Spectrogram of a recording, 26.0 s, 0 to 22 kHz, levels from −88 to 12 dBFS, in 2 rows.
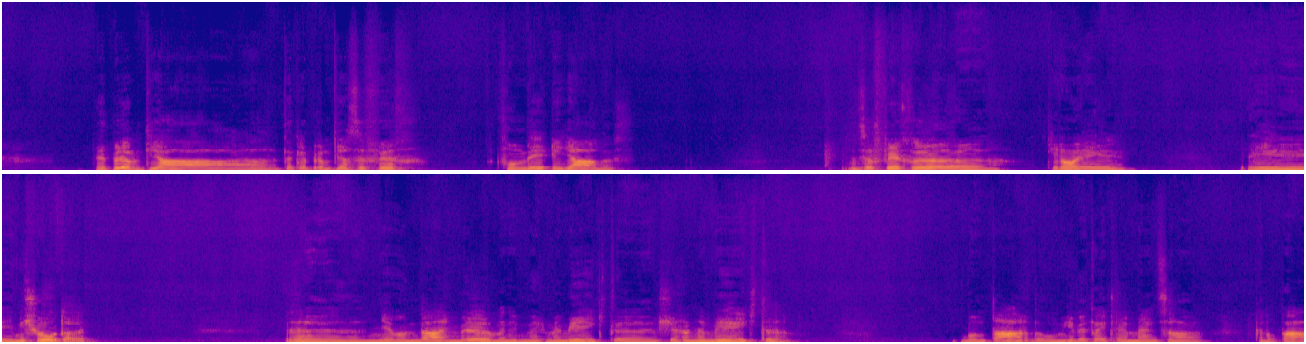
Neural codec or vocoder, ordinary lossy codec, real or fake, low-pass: codec, 44.1 kHz, 3.4 kbps, Pupu-Codec; none; fake; none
